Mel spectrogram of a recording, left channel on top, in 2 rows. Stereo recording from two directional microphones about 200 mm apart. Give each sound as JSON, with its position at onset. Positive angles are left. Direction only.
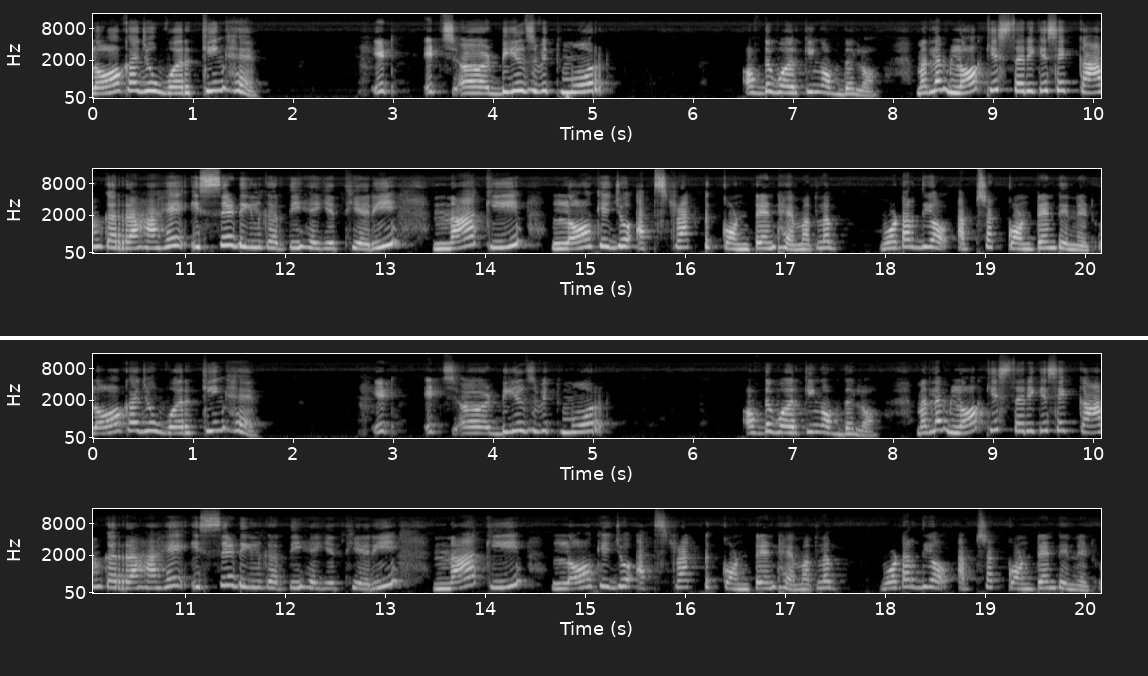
{"t": 0.0, "sound": "a woman's voice", "side_deg": 40}
{"t": 2.8, "sound": "a woman's voice", "side_deg": 40}
{"t": 6.5, "sound": "a woman's voice", "side_deg": 25}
